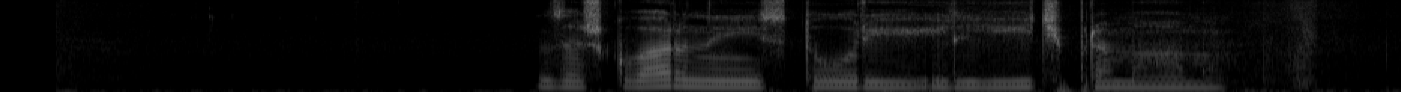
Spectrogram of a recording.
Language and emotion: Russian, sad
